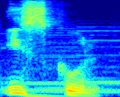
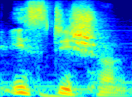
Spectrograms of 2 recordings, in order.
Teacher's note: উচ্চারণের সুবিধার জন্য অনেক সময় যেটা হয় যে শব্দের আদিতে একটা স্বর চলে আসে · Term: আদি স্বরাগম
